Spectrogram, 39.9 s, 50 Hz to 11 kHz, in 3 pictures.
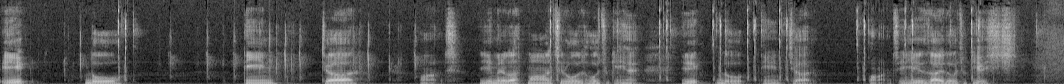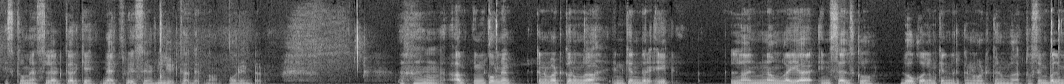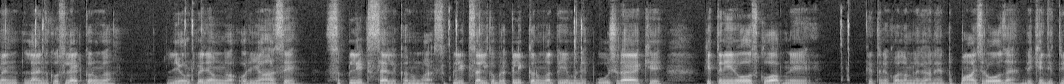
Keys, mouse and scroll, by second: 0.8 Tab, 1.5 click, 2.0 Tab, 7.2-7.8 click, 14.5 BackSpace, 14.9 Return, 19.4-20.7 drag, 26.4-28.0 drag, 32.2-34.4 drag, 37.1 click.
